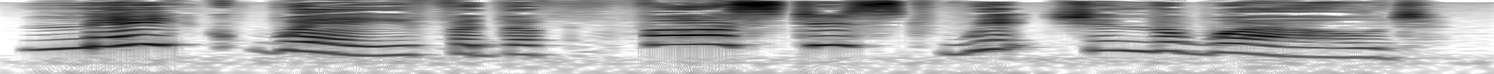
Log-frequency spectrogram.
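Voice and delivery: high, loud boastful announcement; proud shout. A narrator's reading. Boastful witch to the onlookers at the race start, shouted. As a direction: shout it out to clear the crowd. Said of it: "She shouted".

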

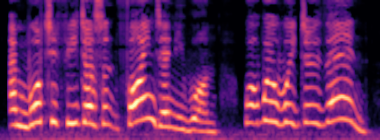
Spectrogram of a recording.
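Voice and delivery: put-on high, loud panicked child; panicky. Milo panicking that Dad finds no one, high and frightened. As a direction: voice jumping up in alarm. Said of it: "in a panicky voice".

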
